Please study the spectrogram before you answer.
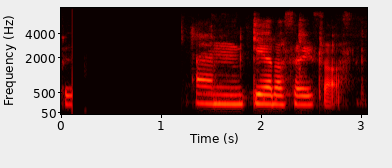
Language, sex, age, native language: Icelandic, female, 18-19, Icelandic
